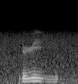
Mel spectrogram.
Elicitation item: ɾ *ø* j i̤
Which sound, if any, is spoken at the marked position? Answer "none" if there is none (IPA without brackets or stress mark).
y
